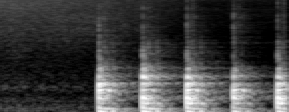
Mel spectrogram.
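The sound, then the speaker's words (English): Five firm knocks on a door follow a short quiet moment, evenly spaced and equally loud, each a sharp rap with a brief decay. “Honey, who's at the door? Honey, who is at the door? Honey, who's at the door?”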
